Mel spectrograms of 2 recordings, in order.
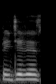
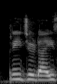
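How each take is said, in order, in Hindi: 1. आखिरी अक्षर 'dis' जैसा सुनाई देता है। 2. आखिरी अक्षर 'dize' जैसा सुनाई देता है। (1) "प्रीजुडिस होता है" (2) "प्रीजुडाइज नहीं होता"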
